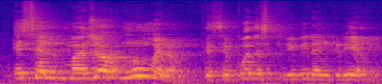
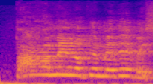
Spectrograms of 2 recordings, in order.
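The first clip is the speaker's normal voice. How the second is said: higher and louder demand; angry demand; 6 semitones higher, 4 dB louder than usual. Retold or imitated. Servant grabbing debtor on stairs, louder angry demand. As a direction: spit out the demand again.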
